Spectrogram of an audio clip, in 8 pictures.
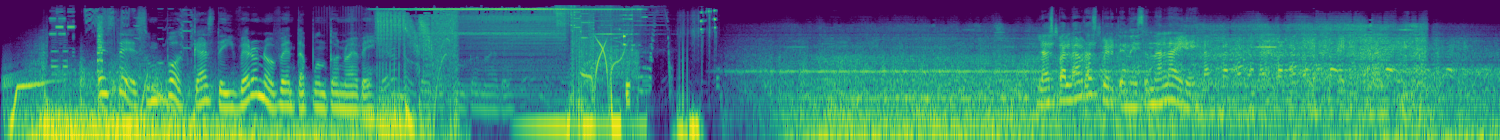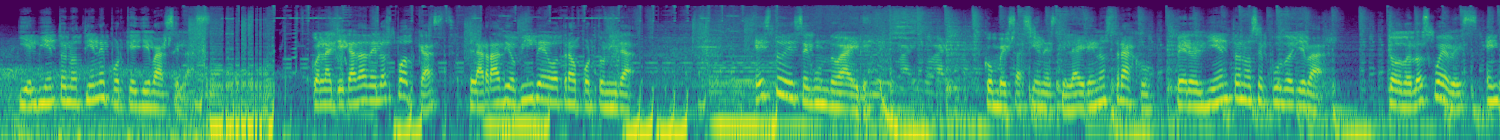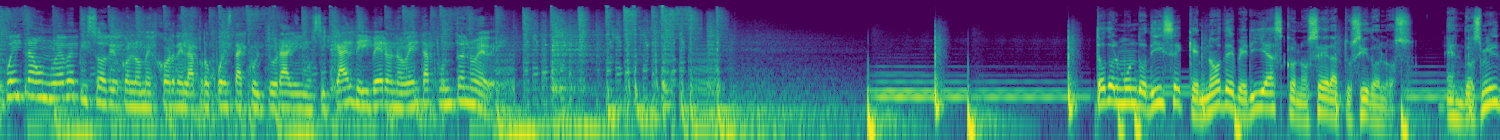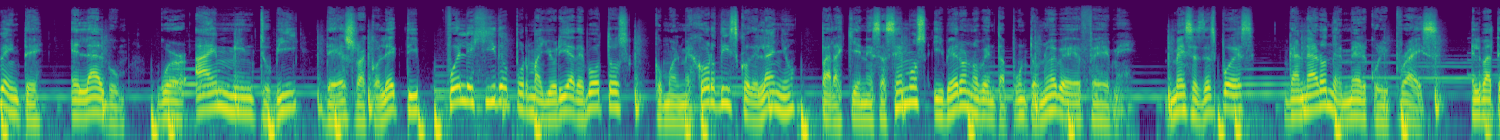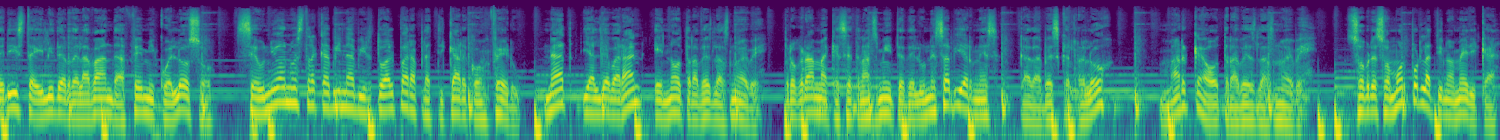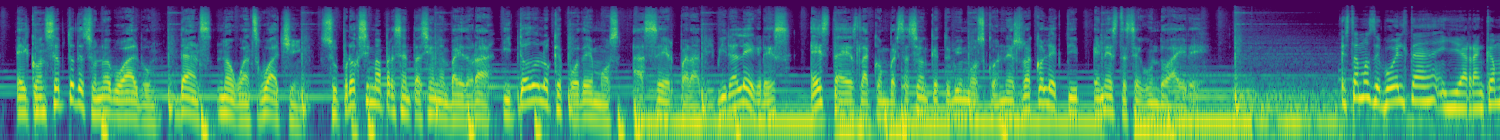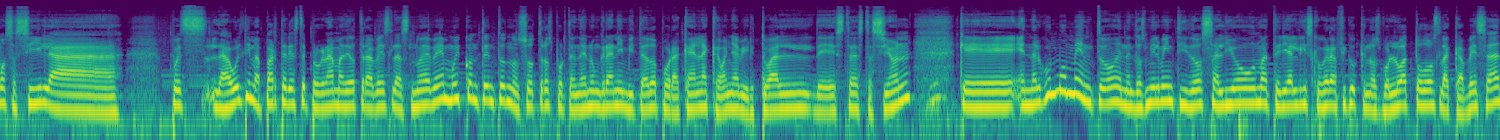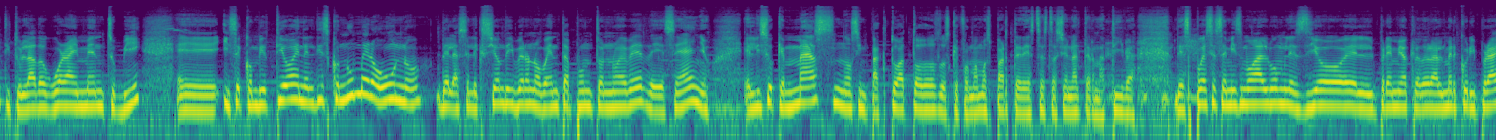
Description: Le damos un Segundo Aire a la conversación que tuvimos con Ezra Collective.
